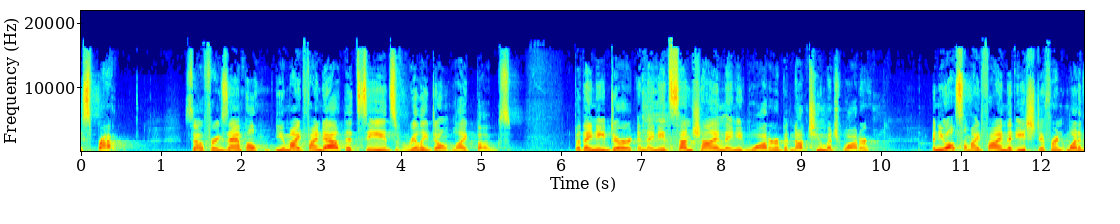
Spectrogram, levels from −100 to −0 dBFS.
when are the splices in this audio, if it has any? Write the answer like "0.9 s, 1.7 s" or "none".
none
